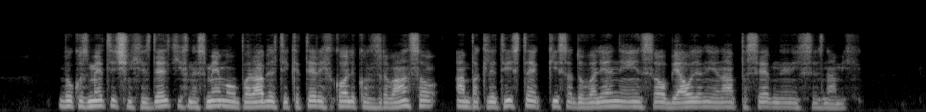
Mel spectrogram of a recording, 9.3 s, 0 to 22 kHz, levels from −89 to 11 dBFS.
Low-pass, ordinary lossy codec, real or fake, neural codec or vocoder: 7.2 kHz; none; fake; codec, 16 kHz in and 24 kHz out, 1 kbps, XY-Tokenizer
